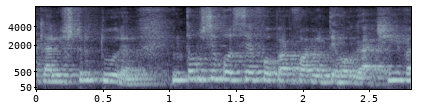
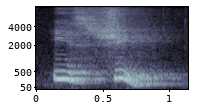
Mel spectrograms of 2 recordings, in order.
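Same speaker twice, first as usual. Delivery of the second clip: "Is she?" pitched up as a curious question; question intonation; 5 semitones higher than usual. Shown as a demonstration. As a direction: model "Is she?" for learners, high questioning tune. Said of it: "Dá essa entonação de pergunta". ("Is she?" em tom de pergunta)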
